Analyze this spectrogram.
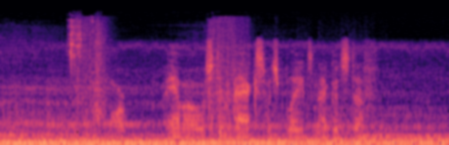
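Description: A man talks casually into a microphone, close by.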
